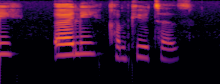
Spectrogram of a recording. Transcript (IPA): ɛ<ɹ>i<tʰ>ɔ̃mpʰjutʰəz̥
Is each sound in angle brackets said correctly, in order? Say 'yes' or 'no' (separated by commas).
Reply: no, no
